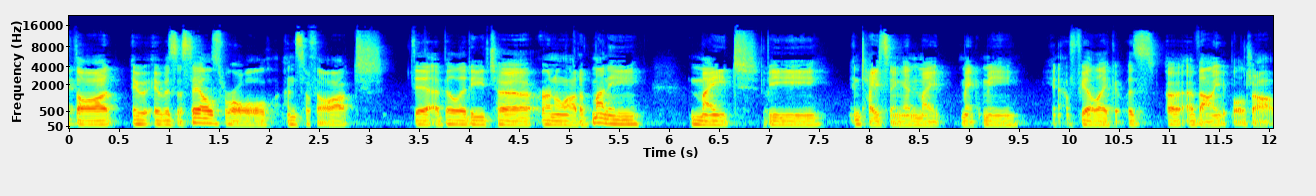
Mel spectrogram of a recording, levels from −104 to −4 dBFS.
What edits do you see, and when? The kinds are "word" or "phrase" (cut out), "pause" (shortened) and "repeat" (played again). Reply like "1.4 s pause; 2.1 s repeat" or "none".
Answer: 2.4 s word; 6.9 s word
